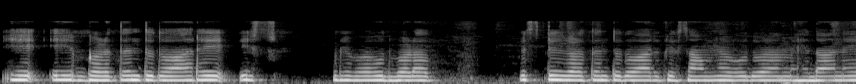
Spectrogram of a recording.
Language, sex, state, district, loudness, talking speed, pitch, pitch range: Hindi, female, Bihar, Gopalganj, -13 LUFS, 120 wpm, 195 Hz, 190-200 Hz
